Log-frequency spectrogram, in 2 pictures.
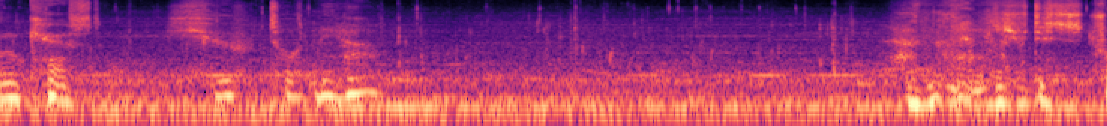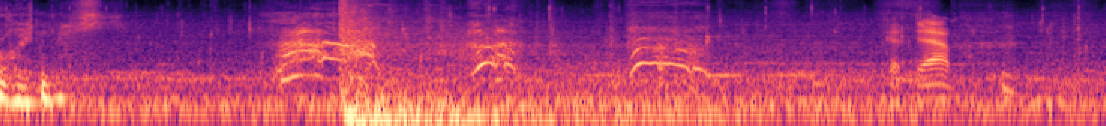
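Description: A man speaks slowly in a hoarse, bitter voice.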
